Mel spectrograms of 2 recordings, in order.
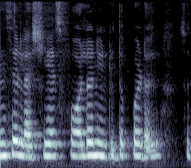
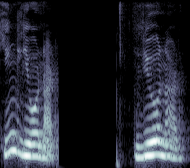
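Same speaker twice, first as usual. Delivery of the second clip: ordinary delivery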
